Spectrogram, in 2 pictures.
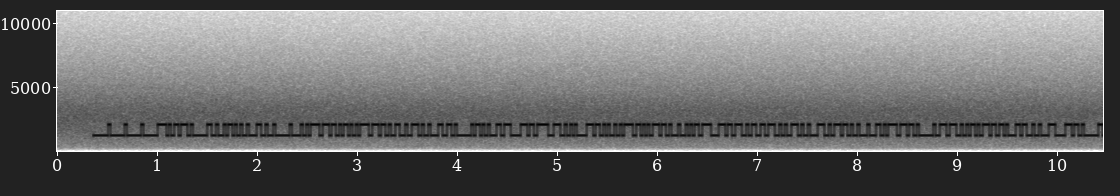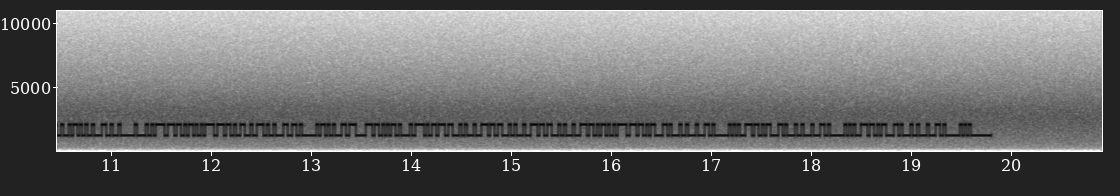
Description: RTTY (45.45 baud, 850 Hz shift), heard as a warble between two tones, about 1700 Hz centre, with radio static. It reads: PD0KE DE WA8DUM TNX FER QSO NINA, 73 AND GL. PD0KE DE WA8DUM SK CQ CQ CQ DE BG7Y BG7Y BG7Y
